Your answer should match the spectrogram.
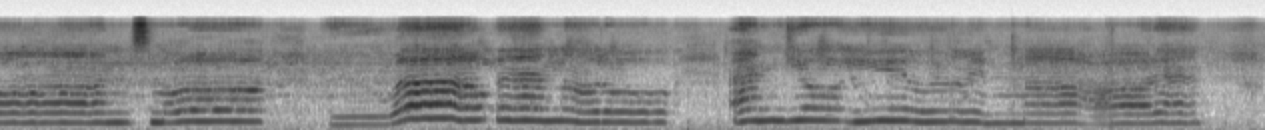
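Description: A girl singing alone, holding long sustained notes in several phrases with short breaths between, stepping up in pitch about four seconds in.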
